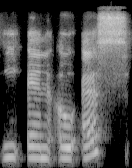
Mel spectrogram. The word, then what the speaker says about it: Enos: It's Enos. And if you want to pronounce it, it's Dukes of Hazzard. If you're a Dukes of Hazzard fan, Enos from Dukes of Hazzard.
